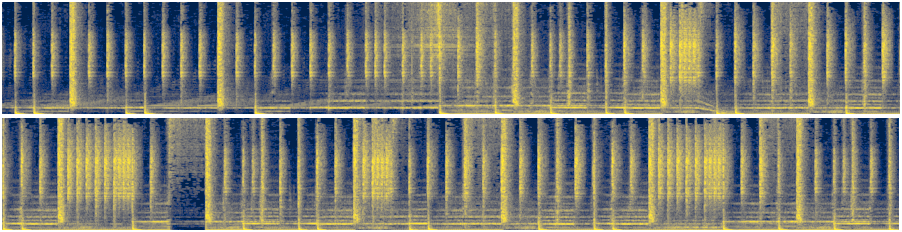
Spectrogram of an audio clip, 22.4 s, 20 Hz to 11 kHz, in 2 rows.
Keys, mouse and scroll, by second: 1.5-1.9 scroll up 2, 1.9-3.2 middle drag, 3.2-4.4 scroll down 3, 7.4-12.6 drag, 12.6-13.0 scroll up 1, 13.0-13.9 middle drag, 13.9-14.3 scroll up 2, 14.3-15.0 shift+middle drag, 15.0-15.6 scroll up 1, 17.0-18.2 drag, 18.2 s, 19.6 click, 20.7 drag.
